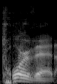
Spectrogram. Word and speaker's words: Horvat: It's just Torvet. I don't know what you were going for the first time.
